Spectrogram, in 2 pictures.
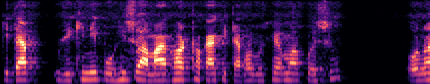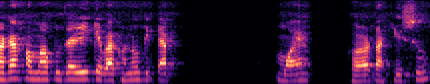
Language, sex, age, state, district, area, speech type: Assamese, female, 45-60, Assam, Jorhat, urban, spontaneous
